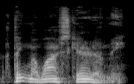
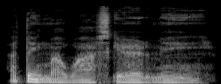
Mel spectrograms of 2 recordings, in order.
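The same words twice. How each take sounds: First: It is said in a plain, unthreatening way. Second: It is said in a menacing, threatening way.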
